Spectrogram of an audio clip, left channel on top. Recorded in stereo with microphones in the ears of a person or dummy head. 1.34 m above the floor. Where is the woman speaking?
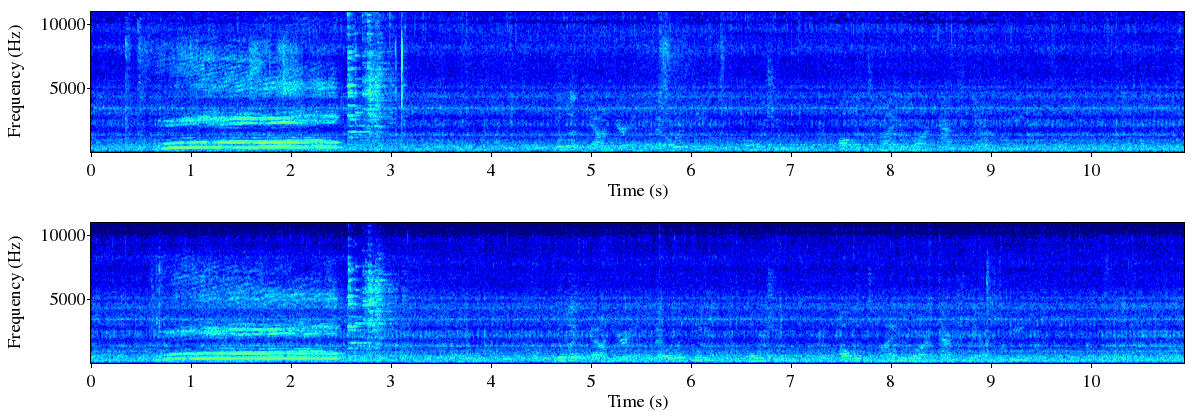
65° left (ahead or behind), 3 m.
